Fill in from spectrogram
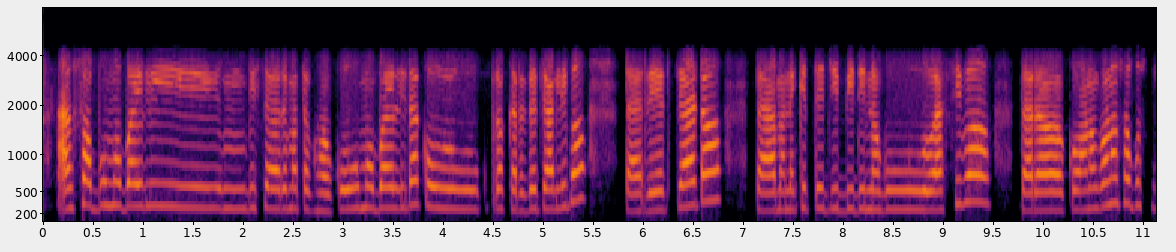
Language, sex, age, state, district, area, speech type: Odia, female, 30-45, Odisha, Nayagarh, rural, conversation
